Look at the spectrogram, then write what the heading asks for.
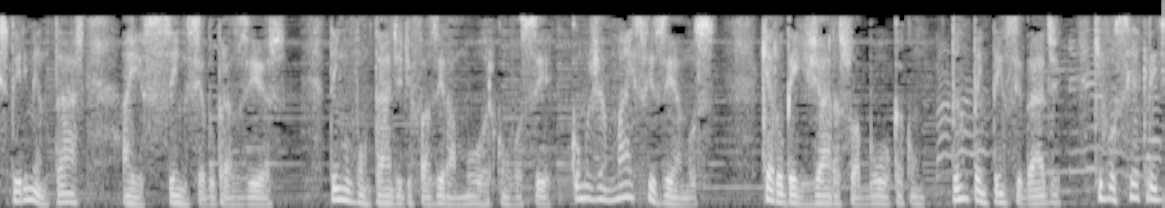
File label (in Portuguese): ANIV ESPOSA (M), Telemensagens Sensuais masc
